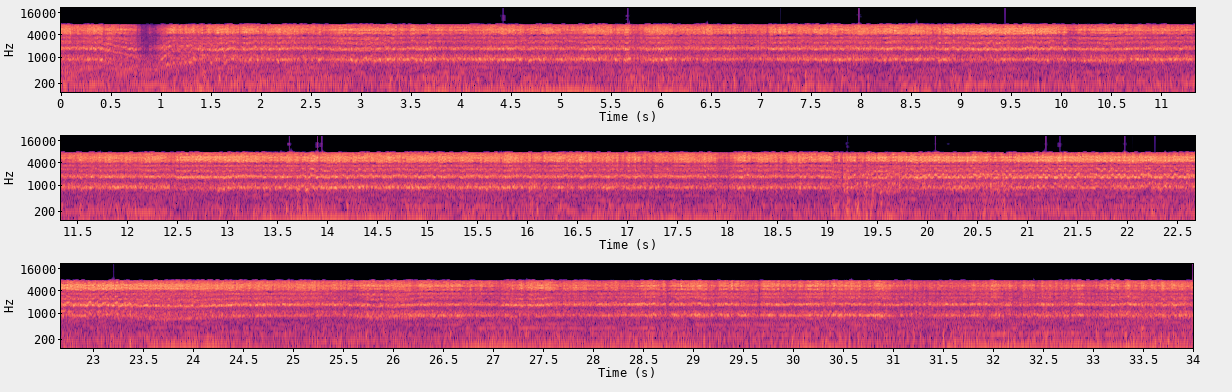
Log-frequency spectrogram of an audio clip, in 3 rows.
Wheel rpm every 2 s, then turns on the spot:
150, 230, 240, 230, 220, 230, 230, 230, 230, 210, 200, 200, 230, 230, 240, 230, 230.
none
